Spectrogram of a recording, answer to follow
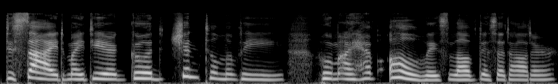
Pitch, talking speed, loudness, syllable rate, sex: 240 Hz, 150 wpm, -19 LUFS, 4.2 syllables/s, female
